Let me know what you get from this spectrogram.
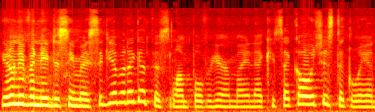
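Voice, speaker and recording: Lively intonation and a fairly high pitch mark a woman's speech over noticeable background noise. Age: 50s. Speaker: inspirational speaker, cancer survivor. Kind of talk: inspirational talk. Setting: church stage with audience.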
